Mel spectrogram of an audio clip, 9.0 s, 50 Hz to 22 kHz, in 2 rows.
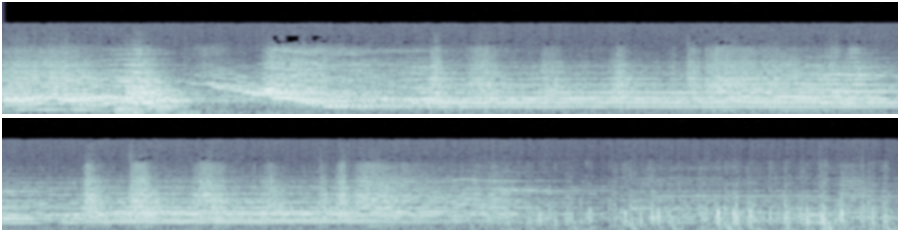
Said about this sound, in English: As they approached a bend, they heard the whistle of number 10 eastbound.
